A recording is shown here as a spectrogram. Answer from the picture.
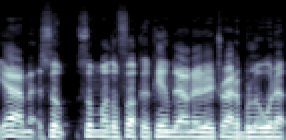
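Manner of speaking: put-on thick New England accent. Retelling what a guy at a lab said: thick New England accent. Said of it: "he's talking with his thick New England accent".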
